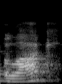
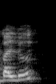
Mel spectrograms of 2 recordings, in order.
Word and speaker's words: balut: Okay, we have another online user who has tried balak. Am I saying it right? And What? the fertilized duck egg. Yeah, balut. Balut, and says it's an acquired taste.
